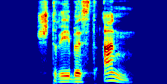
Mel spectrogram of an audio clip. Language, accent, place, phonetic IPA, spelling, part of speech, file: German, Germany, Berlin, [ˌʃtʁeːbəst ˈan], strebest an, verb, De-strebest an.ogg
- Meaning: second-person singular subjunctive I of anstreben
